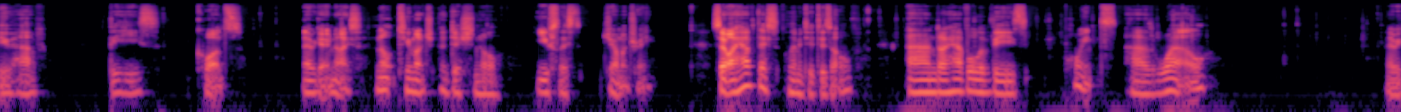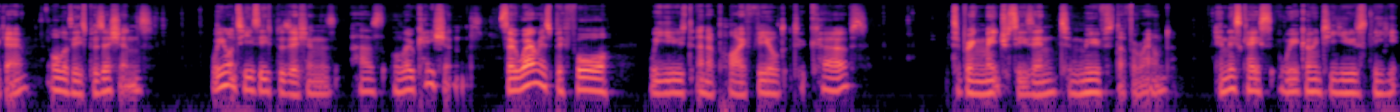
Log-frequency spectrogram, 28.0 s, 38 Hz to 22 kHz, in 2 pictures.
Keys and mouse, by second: 2.4 middle click, 4.1 click, 7.0 g, 8.6 drag, 8.8 g, 10.6 ctrl+shift+click, 11.2 click, 11.4 g, 12.7 ctrl+right click, 13.6 middle drag, 14.1 shift+middle drag, 15.3 middle click, 15.7-16.0 drag, 16.0 g, 19.1 click, 19.5 click, 20.9 click, 22.4 click, 23.0 click, 26.1 click, 27.3 shift+a.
